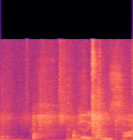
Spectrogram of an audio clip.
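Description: Two sharp clicks about half a second apart, then a woman's voice starting to speak in the second half.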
